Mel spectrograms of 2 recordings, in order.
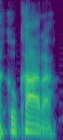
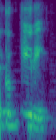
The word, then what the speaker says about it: Kokiri: the Kukara. No, it's the Kokiri.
